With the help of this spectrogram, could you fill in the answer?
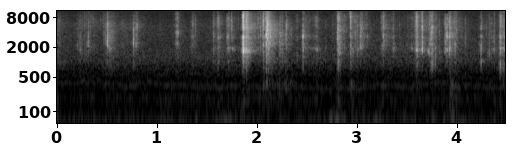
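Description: A small, solid, mint-green dry soap bar held in the hand is scraped and carved with the metal blade of a green utility knife, shaving off flakes. About 13 short, dry, crisp scraping crunches are heard at an irregular pace, bright and hissy with almost no low end, and each cuts off almost instantly.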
